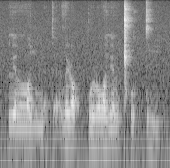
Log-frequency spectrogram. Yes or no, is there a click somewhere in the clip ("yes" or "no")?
yes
